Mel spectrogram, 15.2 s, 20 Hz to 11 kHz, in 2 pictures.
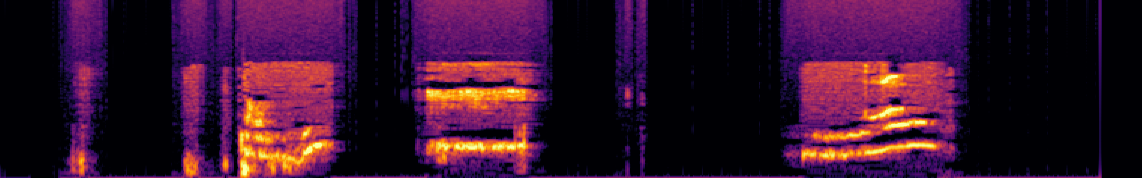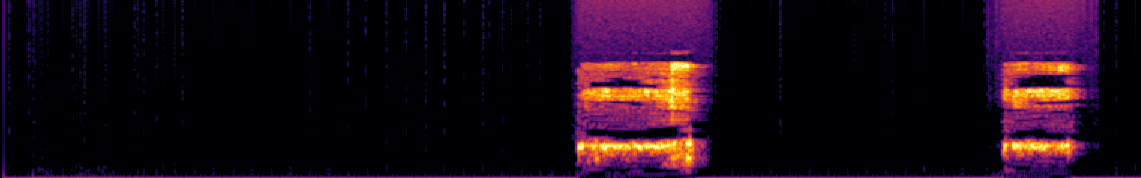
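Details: Pet cat, Stan or Olive, filmed by a home cat camera over the night of 12–13 July 2023, meows repeatedly: a few clicks, then drawn, wavering cries, some rising and bending, spaced by pauses with a long silent gap midway.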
